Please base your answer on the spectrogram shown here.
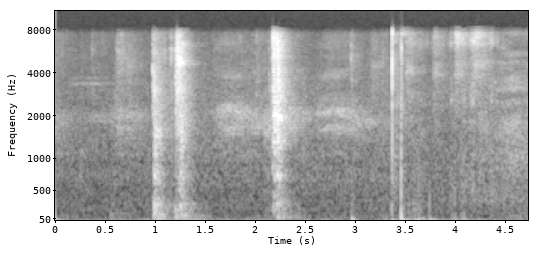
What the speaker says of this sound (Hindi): और ये दरवाज़ा अपने आप खुल जाता है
